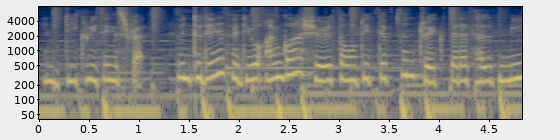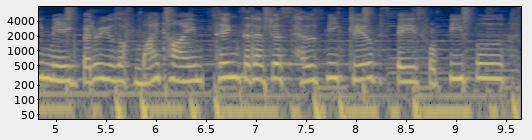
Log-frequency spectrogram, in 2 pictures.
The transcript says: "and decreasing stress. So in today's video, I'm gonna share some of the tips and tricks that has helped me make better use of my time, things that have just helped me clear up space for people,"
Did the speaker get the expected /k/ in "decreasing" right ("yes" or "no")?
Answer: yes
